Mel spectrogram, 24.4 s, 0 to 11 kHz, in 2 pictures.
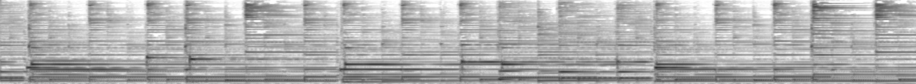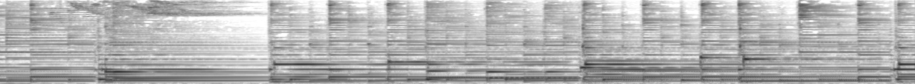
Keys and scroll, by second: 14.2 ctrl+z, 24.1 ctrl+z.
